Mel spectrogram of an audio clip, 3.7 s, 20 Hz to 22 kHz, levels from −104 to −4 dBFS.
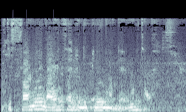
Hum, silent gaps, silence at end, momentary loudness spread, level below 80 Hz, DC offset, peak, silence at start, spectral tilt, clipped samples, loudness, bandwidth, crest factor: none; none; 0 s; 14 LU; -30 dBFS; under 0.1%; 0 dBFS; 0.05 s; -5.5 dB/octave; under 0.1%; -10 LUFS; 11.5 kHz; 10 dB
